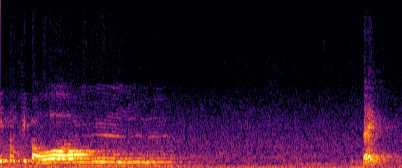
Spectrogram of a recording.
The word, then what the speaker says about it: Aum: Mas na hora de escrever, se escreve Aum, para se escrever, mas se pronuncia Om. Como as pessoas eram simples, né? Muitas não sabiam ler e tinham de repetir o Aum, achavam que era Aum com a U-M, né? E não Om, e não se pronunciava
